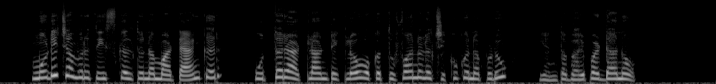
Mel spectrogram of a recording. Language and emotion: Telugu, fearful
